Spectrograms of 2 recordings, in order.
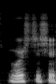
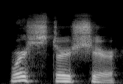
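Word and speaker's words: Worcestershire: and ending in Shire Worster sauce worsters Sher yeah you don't pronounce it like Massachusetts the city in Massachusetts how the place name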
